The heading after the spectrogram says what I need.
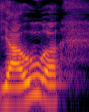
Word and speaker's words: Yahuwah: and the hey character and it's yahuwah and and so that's how we pronounce it and that's his name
